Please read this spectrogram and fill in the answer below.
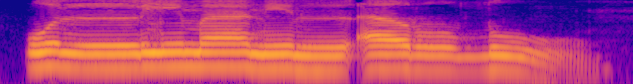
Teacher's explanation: kata kul bertemu dengan lam kul liman ya diidghamkan kepada lam yang kedua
